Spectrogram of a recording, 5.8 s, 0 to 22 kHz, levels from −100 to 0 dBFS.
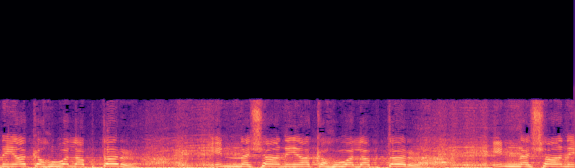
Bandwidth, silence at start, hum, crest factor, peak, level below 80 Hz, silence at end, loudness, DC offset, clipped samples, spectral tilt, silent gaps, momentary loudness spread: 9.4 kHz; 0 s; none; 10 dB; -4 dBFS; -18 dBFS; 0 s; -15 LUFS; under 0.1%; under 0.1%; -5 dB/octave; none; 4 LU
